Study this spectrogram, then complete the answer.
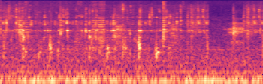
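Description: Water trickles and drips steadily as a character fills up in the video game V.A.U.L.T Protocol, a soft continuous pouring close by with no talk.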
